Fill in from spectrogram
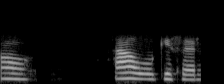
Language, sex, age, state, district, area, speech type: Tamil, female, 18-30, Tamil Nadu, Pudukkottai, rural, conversation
